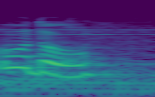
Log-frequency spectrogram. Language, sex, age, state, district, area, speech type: Hindi, female, 18-30, Madhya Pradesh, Chhindwara, urban, read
